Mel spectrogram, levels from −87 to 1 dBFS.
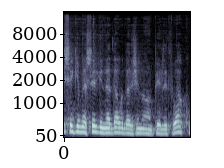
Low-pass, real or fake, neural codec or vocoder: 14.4 kHz; fake; vocoder, 44.1 kHz, 128 mel bands, Pupu-Vocoder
